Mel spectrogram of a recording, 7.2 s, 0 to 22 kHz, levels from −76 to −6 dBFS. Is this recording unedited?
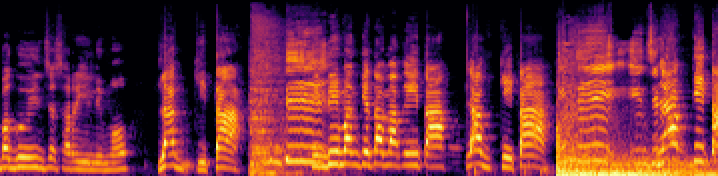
yes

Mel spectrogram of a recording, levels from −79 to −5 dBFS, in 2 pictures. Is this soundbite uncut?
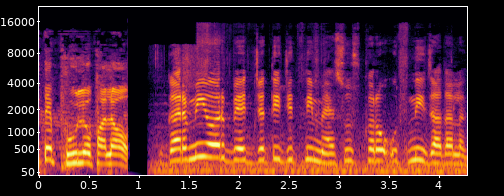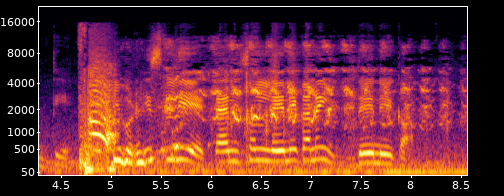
no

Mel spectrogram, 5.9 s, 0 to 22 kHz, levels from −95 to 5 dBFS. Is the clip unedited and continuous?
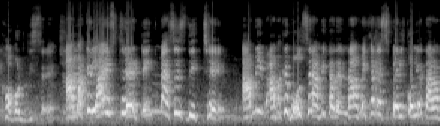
yes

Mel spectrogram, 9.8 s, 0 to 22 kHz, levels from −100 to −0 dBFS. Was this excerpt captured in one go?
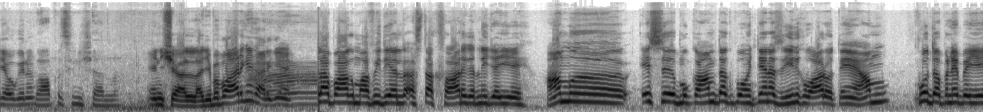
no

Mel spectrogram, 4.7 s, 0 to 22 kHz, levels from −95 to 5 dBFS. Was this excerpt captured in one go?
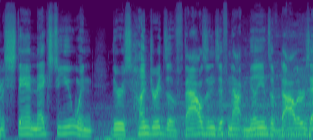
yes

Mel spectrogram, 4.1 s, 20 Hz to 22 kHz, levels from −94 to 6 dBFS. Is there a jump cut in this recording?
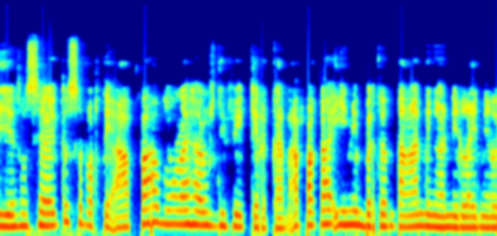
no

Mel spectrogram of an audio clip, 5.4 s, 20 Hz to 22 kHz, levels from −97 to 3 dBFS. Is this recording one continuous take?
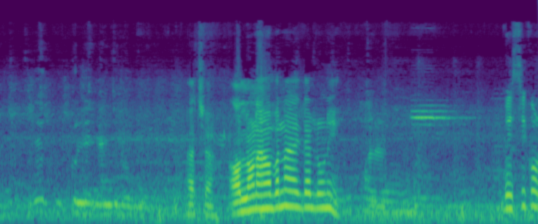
no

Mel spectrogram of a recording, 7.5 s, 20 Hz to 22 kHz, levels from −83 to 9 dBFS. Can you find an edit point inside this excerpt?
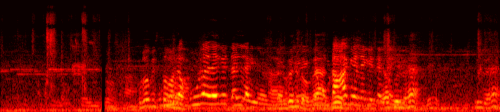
yes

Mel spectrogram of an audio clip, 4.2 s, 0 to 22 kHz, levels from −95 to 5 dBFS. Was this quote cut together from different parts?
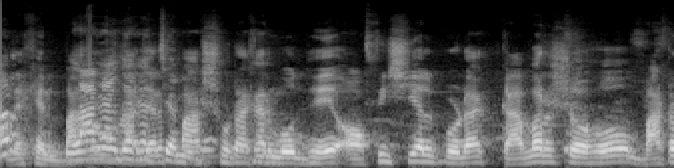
no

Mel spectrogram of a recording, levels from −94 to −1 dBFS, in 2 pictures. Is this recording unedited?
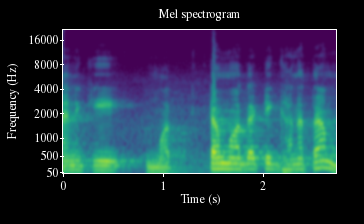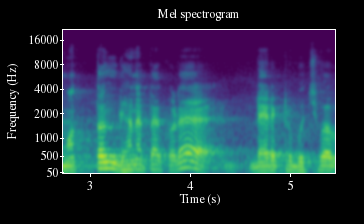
yes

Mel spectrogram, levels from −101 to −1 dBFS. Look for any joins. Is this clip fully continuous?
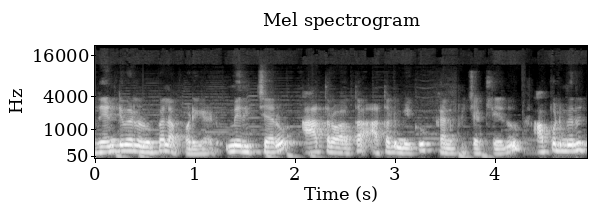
yes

